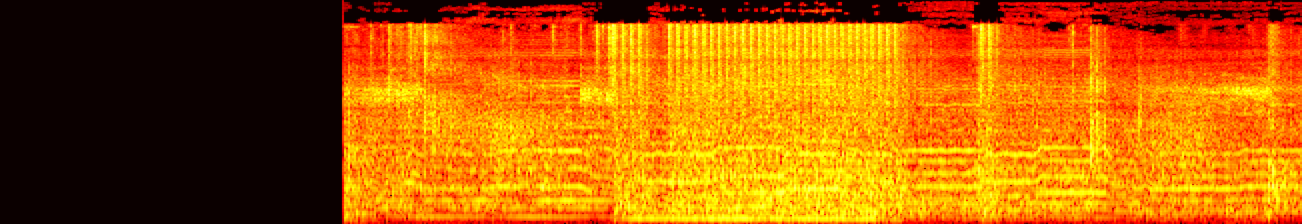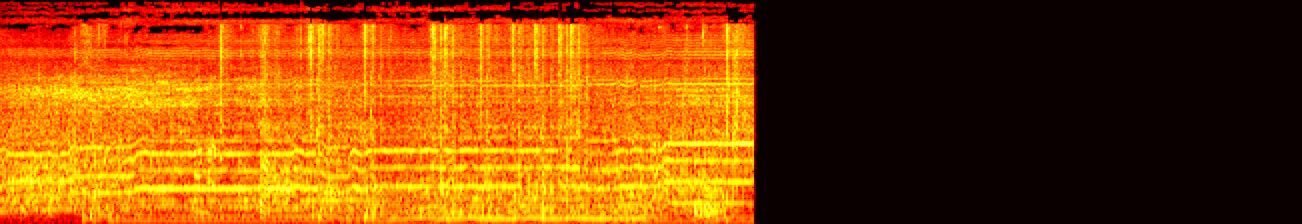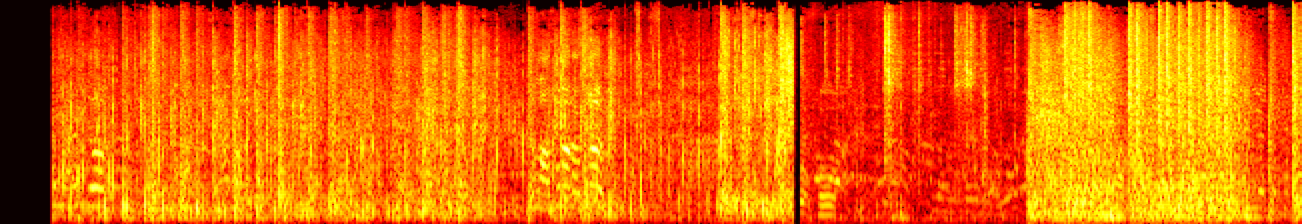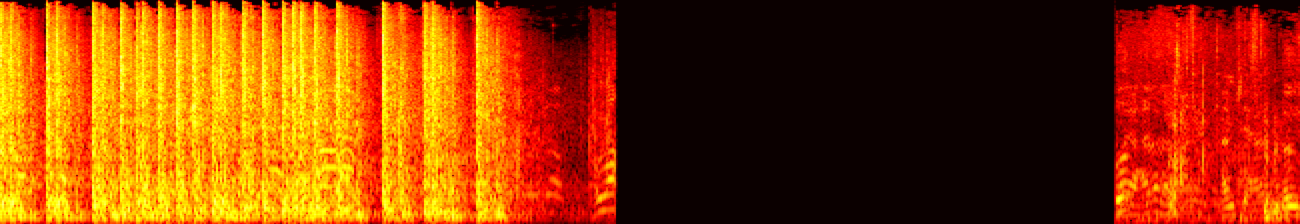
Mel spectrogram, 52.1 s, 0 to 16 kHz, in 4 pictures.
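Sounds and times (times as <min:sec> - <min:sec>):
background music: 0:03.4 - 0:20.6
machine gun firing bursts: 0:06.0 - 0:09.2, 0:26.6 - 0:34.0, 0:36.3 - 0:44.2.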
